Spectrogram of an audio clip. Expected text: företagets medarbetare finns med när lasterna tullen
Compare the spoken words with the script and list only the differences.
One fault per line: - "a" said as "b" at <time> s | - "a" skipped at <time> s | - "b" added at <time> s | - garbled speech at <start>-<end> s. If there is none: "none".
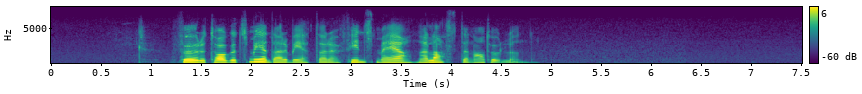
none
